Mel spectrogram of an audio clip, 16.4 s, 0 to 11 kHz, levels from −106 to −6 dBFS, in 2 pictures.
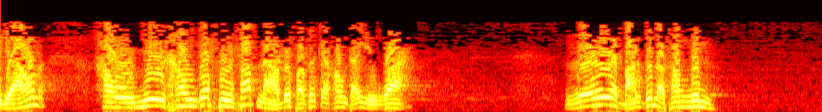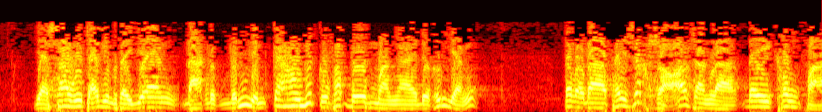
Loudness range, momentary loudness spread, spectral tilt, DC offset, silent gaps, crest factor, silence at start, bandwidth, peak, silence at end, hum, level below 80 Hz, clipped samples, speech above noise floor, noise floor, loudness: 3 LU; 6 LU; -11 dB/octave; under 0.1%; none; 12 dB; 0 s; 5.8 kHz; -6 dBFS; 0 s; none; -48 dBFS; under 0.1%; 43 dB; -61 dBFS; -19 LUFS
